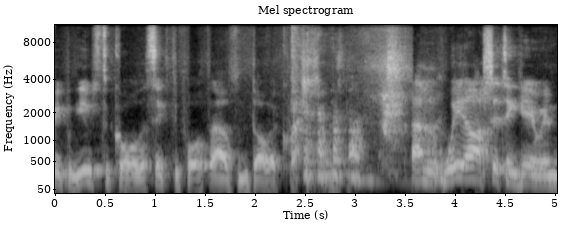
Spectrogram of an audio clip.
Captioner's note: laughs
